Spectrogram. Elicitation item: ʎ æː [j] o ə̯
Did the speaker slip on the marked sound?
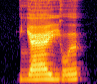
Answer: no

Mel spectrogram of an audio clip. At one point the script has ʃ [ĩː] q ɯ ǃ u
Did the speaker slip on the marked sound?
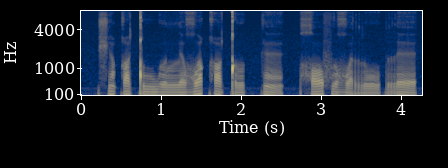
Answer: yes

